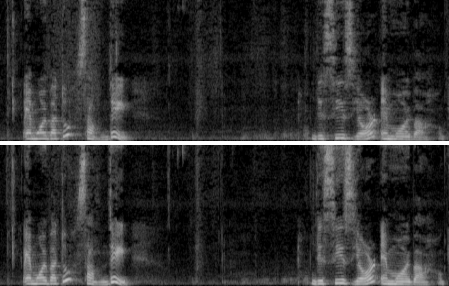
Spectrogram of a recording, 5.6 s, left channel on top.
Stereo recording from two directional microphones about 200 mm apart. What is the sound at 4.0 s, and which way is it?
Speech, 55° right (ahead or behind).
